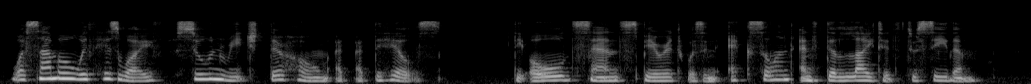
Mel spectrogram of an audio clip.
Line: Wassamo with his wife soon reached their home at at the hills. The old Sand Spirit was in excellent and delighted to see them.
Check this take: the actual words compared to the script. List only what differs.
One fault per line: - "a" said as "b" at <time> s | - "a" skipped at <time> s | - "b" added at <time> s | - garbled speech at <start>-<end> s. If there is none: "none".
none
